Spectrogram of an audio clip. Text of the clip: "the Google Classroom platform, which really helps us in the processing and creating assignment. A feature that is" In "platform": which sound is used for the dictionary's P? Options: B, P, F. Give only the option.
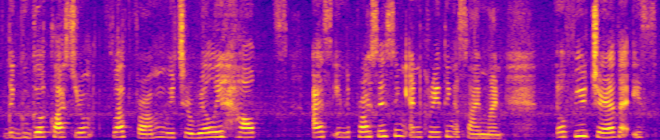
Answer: F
